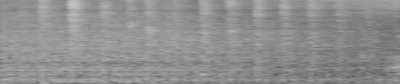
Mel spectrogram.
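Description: Steady mechanical running noise with a low hum, like an engine idling in the background.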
